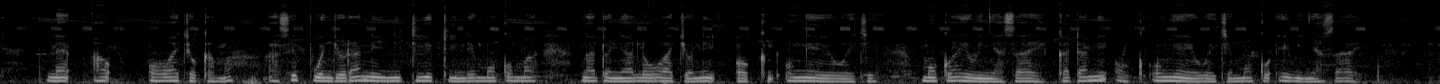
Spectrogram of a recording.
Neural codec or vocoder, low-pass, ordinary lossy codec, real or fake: vocoder, 44.1 kHz, 128 mel bands every 512 samples, BigVGAN v2; none; none; fake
